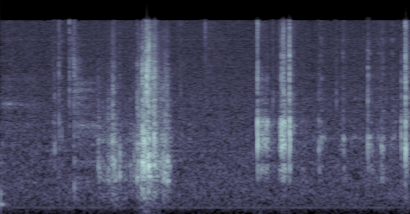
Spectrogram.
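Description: Handling noise from a plastic USB Wi-Fi adapter and its screw-on antennas: scattered sharp plastic clicks and taps, a short scrape about one and a half seconds in, and a quick run of small ticks near the end.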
